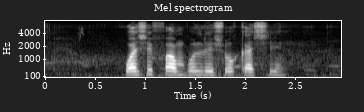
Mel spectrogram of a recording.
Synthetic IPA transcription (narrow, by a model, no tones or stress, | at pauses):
waʃifambɔlɛʃɔkaʃi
